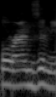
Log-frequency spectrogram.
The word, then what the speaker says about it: Lorenzen: Is that how you say his name? – Lorenzen, yeah.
